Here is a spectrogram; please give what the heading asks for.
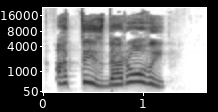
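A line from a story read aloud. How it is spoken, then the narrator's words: Shouted. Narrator (Russian): крикнула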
